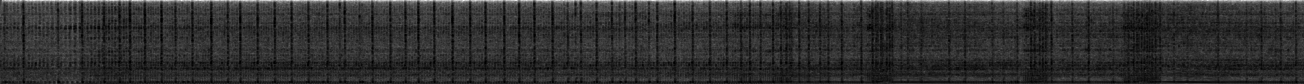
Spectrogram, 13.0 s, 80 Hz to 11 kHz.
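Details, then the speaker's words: 1974 Honda MT250 Elsinore two-stroke on its first start after a five-month full restoration, choke on: crisp, even popping with a steady buzz and throttle blips that clear cleanly. Running well; normal. "okay well i just disconnected the spark plug it was the only way to shut it off but it's running it's running pretty dang good"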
